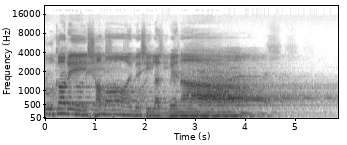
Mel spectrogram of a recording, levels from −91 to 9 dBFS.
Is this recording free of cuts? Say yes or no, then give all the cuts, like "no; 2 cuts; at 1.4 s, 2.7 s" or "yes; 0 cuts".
yes; 0 cuts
